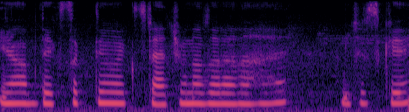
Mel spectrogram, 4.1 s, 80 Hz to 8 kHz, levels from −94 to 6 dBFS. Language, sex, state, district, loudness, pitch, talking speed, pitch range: Hindi, male, Uttar Pradesh, Gorakhpur, -41 LUFS, 245 Hz, 190 wpm, 240-250 Hz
